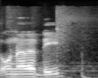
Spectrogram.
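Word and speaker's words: honorary: তারপর দেওয়া আছে dash অনারারি secretary Gates not salary, so আনসারে বসবে এন, কারণ এখানে এইচ হলো সাইলেন্ট। তারপরে কোয়েশ্চেন লেখা আছে যে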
